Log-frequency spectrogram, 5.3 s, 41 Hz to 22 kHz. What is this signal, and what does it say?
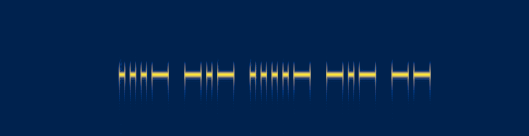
Morse code, heard as a keyed tone, about 21 wpm, 700 Hz. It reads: VK4KM
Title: DXCC-100 Call Signs - 5 Characters - 22wpm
